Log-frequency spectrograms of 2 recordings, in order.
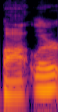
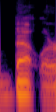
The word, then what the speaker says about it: Bettler: Is it Bottler or Bettler? Oh, it's Bettler. It's the Bettler family.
